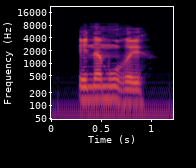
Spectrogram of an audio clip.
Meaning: alternative form of enamourer
- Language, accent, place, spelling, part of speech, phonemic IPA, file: French, France, Lyon, énamourer, verb, /e.na.mu.ʁe/, LL-Q150 (fra)-énamourer.wav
